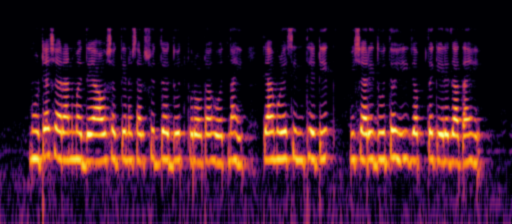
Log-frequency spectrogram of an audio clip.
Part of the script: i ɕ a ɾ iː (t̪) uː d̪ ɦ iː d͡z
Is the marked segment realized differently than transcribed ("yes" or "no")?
yes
